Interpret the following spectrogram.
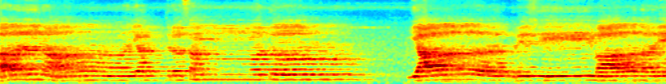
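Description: A man chanting a devotional invocation into a microphone in long, drawn-out sung phrases, about four of them, with a brief breath about five seconds in.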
